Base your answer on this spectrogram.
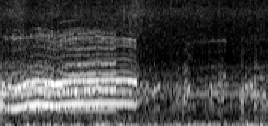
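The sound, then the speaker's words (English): Hundreds of hens in an enclosed field in Lincoln cluck and squawk in a dense, continuous chorus. The flock is louder through the first half and then drops to a softer, busier clucking. “That's the sound of hundreds of hens running around an enclosed field in Lincoln.”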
